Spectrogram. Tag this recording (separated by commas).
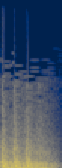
Explosion, Gunshot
